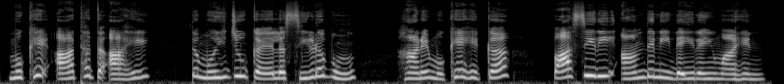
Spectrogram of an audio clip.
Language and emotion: Sindhi, happy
